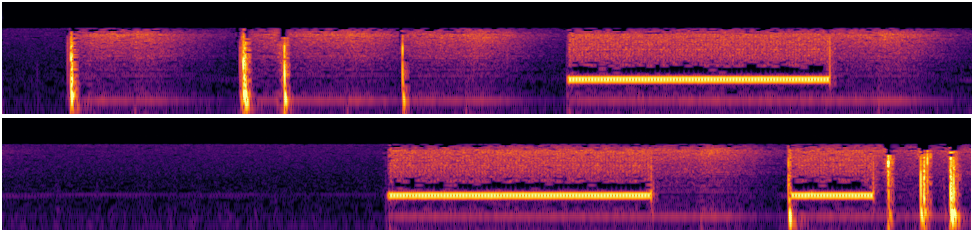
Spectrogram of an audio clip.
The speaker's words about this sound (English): Please hold while your call is being transferred. Isn't this convenient? Why, listen to all those clicks.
